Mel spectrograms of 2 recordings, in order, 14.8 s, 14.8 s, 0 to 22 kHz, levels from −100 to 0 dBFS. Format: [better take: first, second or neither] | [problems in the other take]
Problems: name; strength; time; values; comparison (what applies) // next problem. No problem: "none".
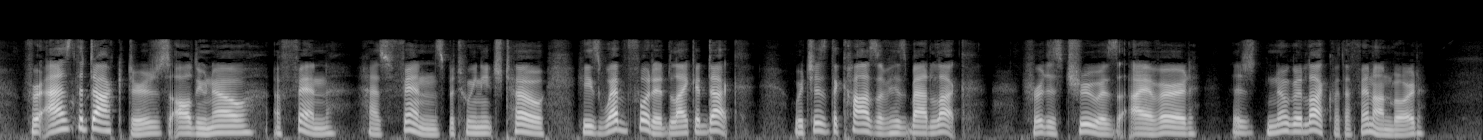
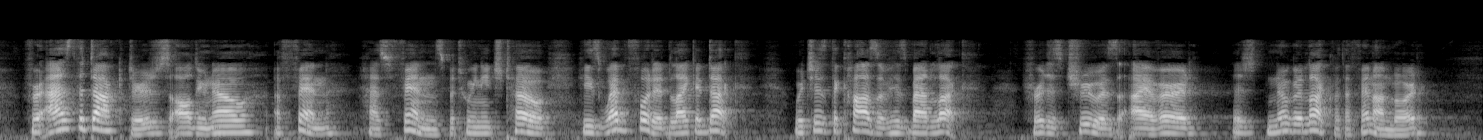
first | room echo; dies away in 0.5 s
